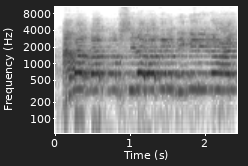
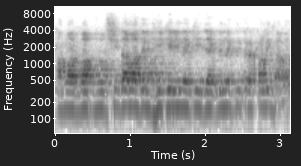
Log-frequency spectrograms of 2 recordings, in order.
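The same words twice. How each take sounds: First: Much higher and louder, a fiery proclamation; preacher shouting the point home; shouted preaching. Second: Said in the usual way. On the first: Shown as a demonstration. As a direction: thunder it at the crowd. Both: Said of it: "repeated louder".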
